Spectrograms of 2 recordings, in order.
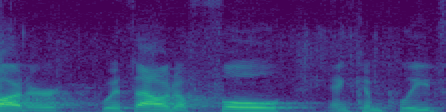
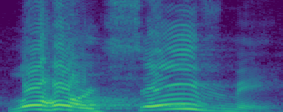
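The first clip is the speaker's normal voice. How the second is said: crying out for help; 4 semitones higher, 5 dB louder, much slower than usual. Acted. Peter sinking, cries out.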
